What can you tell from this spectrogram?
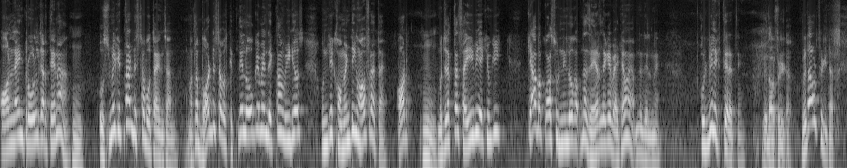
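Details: Adult male speaker; normal fluent speech.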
